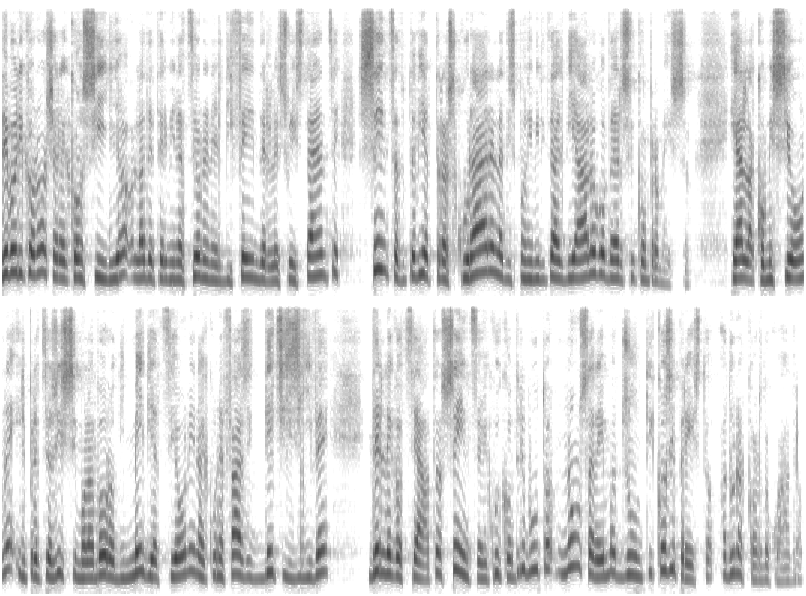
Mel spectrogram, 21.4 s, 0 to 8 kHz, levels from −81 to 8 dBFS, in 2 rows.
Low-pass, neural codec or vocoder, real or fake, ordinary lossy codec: 7.2 kHz; codec, 24 kHz, 3.1 kbps, DualCodec; fake; none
